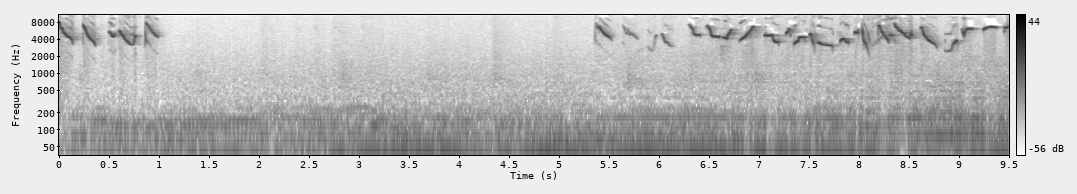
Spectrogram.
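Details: White-eye (pleci) singing energetically in a master recording for training songbirds: a burst of high, thin twittering whistles, a quiet pause of several seconds, then a long run of quick, jumbled high chirps.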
